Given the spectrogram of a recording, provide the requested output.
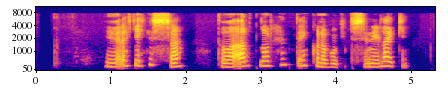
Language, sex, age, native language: Icelandic, female, 50-59, Icelandic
